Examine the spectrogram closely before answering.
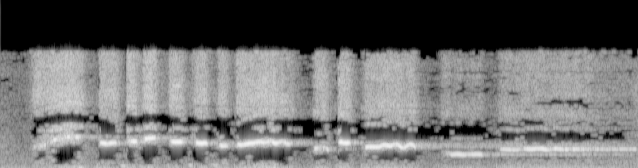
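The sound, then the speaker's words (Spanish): A person whistles a continuous, wavering tune that slides gently up and down in pitch, clear, with no one speaking; the whistling of the inhabitants of the island of Tracoda from John de Mandeville's account. “Bueno, a poco de llegar a Tracoda, se escuchaban los silbidos de los habitantes, y eso es todo lo que dice John de Mandeville acerca de esta isla.”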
